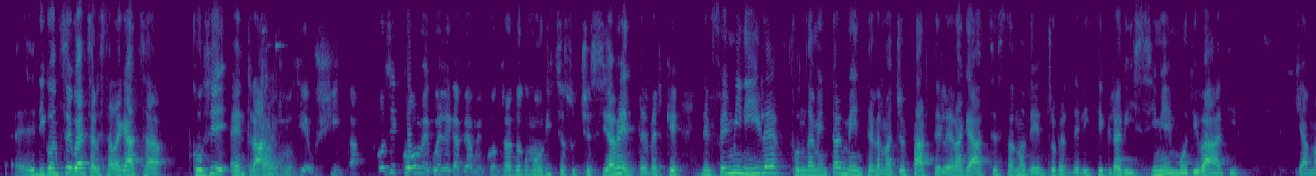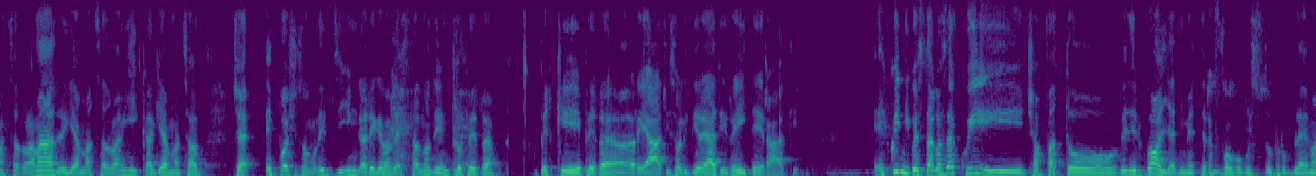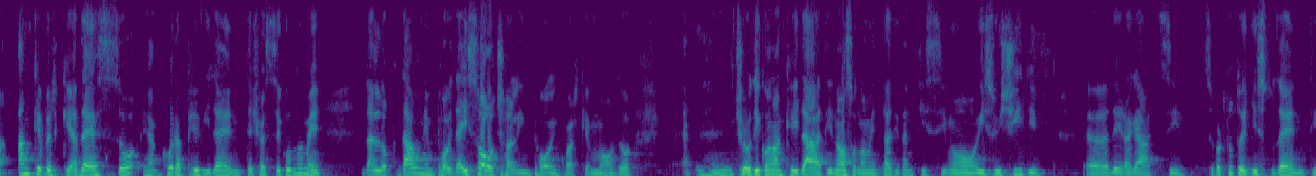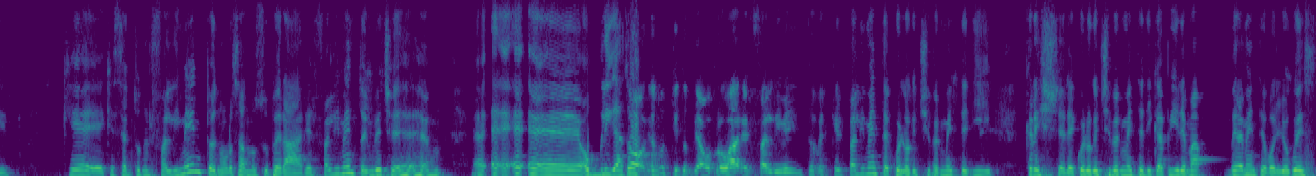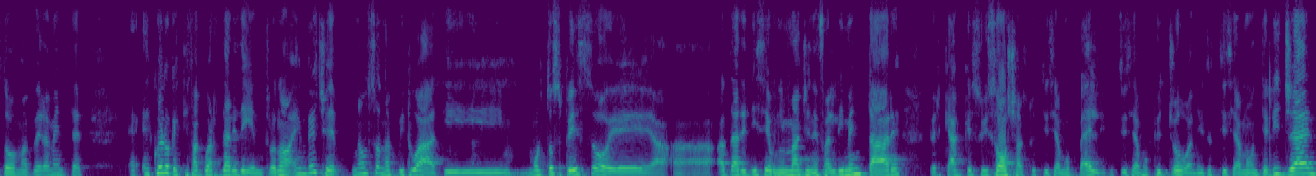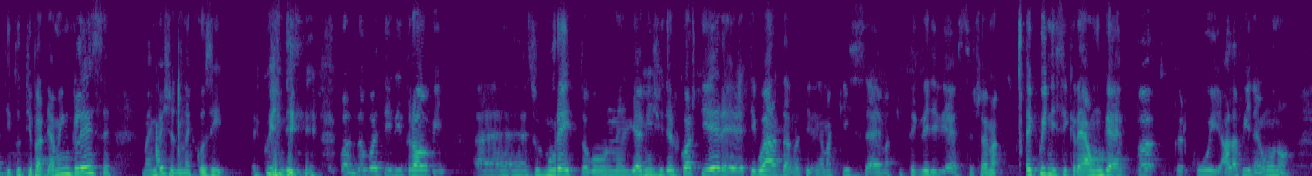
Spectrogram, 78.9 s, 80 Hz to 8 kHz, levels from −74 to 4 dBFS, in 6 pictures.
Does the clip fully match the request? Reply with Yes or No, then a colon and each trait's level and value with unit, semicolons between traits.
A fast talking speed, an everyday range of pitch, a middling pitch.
Yes: fast, 195 wpm; average, 3.9 semitones; medium, 175 Hz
